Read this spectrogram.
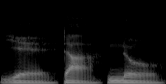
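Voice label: "yetano", concatenated syllables; Affixing experiment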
